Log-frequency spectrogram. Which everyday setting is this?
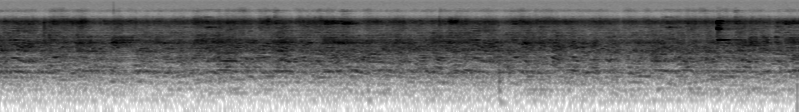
crowded indoor space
